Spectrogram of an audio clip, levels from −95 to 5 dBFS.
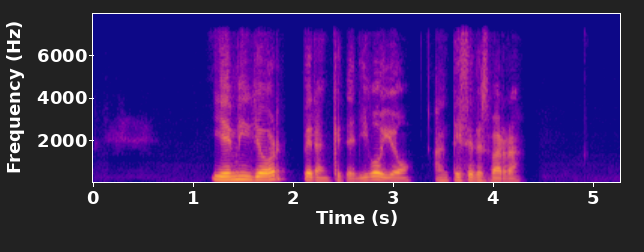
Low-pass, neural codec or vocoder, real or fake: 7.2 kHz; codec, 16 kHz, 0.8 kbps, ZipCodec; fake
